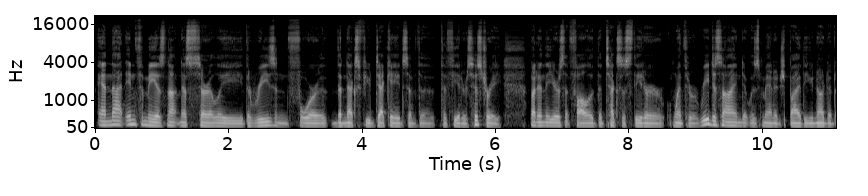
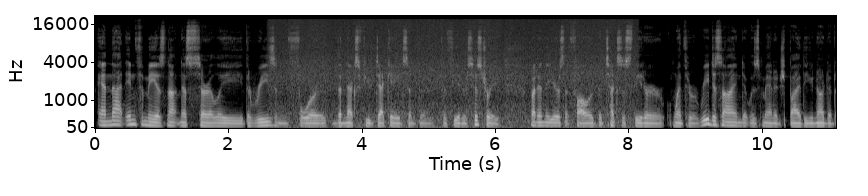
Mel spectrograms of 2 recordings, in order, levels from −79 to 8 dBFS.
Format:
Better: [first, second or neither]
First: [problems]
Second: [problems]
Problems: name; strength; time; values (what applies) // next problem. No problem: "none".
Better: first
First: none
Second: hiss; noticeable; from 2.5 to 8 s; 10 dB below the speech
